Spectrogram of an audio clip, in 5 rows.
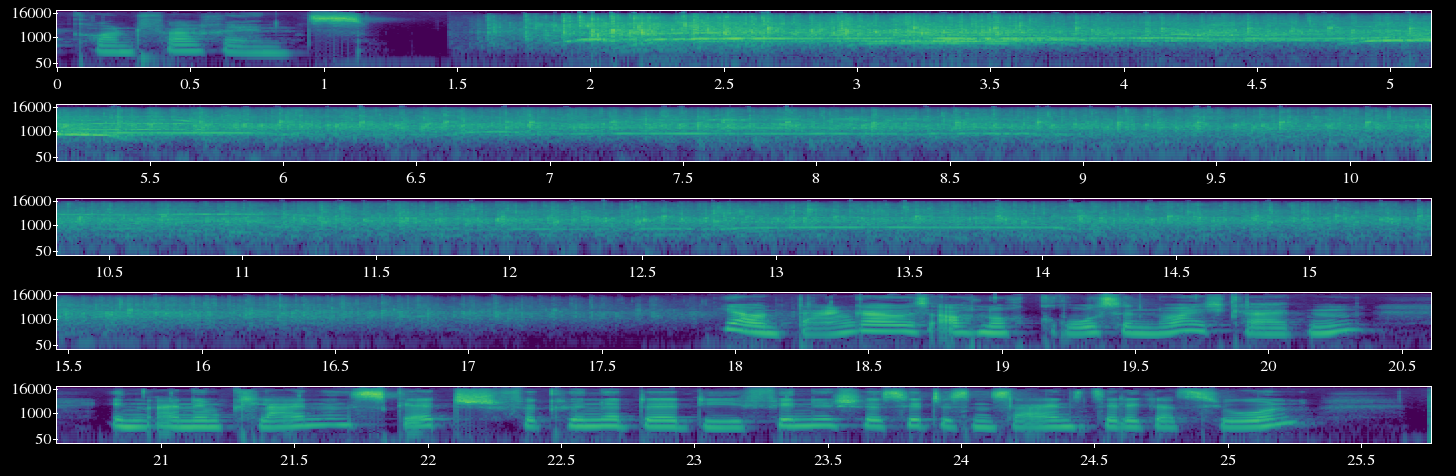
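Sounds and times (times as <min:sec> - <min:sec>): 
speech: 0:00.1 - 0:01.2, 0:18.0 - 0:25.7
conference audience applause: 0:01.5 - 0:18.2.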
